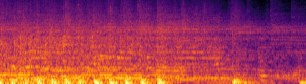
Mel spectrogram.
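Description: Live band of electric guitar and drum kit playing an instrumental passage, with a pulsing low beat for about three seconds that then thins out and dies down, with a few last hits near the end.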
